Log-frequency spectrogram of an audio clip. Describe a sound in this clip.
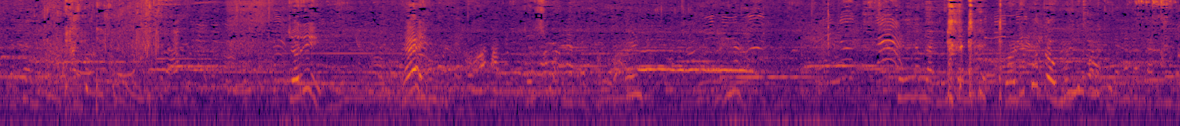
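Water splashes softly around a child wading.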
